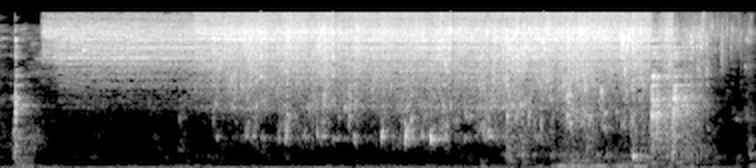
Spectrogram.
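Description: Tap water runs steadily into a sink during washing at home, a continuous hissing splash that holds for several seconds before easing off, no voices.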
